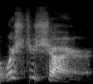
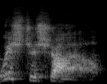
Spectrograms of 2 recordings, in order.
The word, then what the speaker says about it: Worcestershire: That's what the Worcestershire. Okay, I remember that Worcestershire. I was reading that and I go, what's Worcestershire? Worcestershire. It sounds like an English, you know, a British. I am from Worcestershire.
